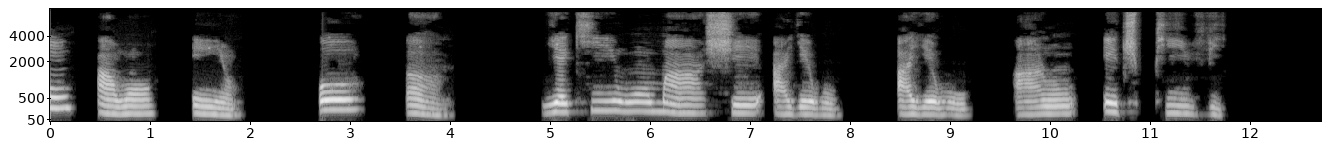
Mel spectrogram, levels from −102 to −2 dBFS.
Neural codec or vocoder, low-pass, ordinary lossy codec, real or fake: none; 7.2 kHz; MP3, 48 kbps; real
